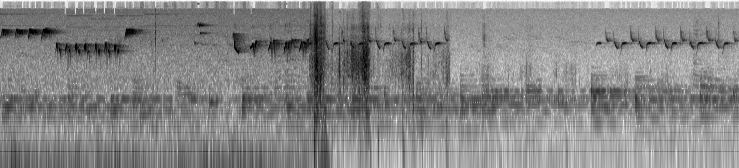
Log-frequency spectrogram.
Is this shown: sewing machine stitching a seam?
no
